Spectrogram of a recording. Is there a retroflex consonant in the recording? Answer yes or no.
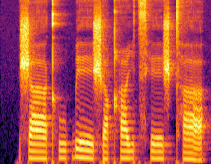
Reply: no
